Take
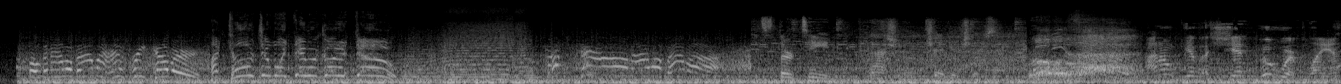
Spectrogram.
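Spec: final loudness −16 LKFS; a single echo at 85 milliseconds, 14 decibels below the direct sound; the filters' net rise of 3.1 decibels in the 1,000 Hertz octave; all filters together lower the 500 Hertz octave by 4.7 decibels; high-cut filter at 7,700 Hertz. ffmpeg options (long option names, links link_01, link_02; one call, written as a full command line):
ffmpeg -i in.wav -af "lowpass=7700,equalizer=frequency=500:width_type=o:gain=-9,equalizer=frequency=1000:width_type=o:gain=7,aecho=1:1:85:0.2,volume=10.5dB" out.wav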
